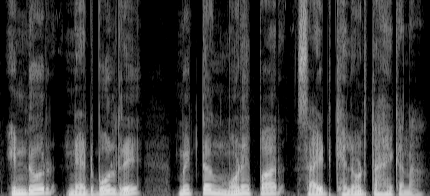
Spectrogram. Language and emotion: Santali, neutral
